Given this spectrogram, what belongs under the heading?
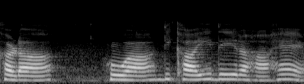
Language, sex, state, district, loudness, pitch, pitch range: Hindi, female, Punjab, Kapurthala, -17 LUFS, 215 Hz, 195-230 Hz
